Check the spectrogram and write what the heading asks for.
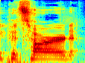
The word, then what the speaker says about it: petard: do we call it patard are we gonna be hoist by our own patard I think French could work slant-based uh I think it's technically petard uh spelled like p-i-t-t-a-r-d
